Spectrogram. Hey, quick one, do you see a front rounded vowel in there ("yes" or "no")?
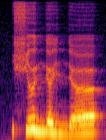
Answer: yes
